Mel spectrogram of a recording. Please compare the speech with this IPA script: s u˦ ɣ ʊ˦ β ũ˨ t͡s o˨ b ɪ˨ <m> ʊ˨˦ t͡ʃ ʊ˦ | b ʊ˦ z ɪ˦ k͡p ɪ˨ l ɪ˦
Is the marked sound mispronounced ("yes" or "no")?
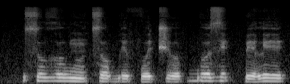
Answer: yes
